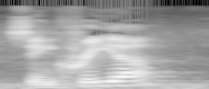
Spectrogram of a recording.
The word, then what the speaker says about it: Cenchreae: it was at Cenchreae,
